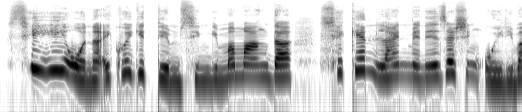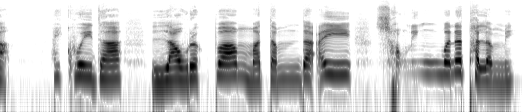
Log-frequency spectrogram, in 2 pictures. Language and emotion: Manipuri, angry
